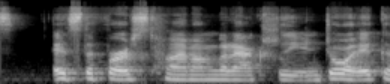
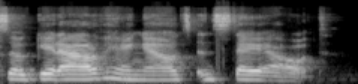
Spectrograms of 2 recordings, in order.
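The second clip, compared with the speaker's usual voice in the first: ordinary talk, nothing marked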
